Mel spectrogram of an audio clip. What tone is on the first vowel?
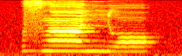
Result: high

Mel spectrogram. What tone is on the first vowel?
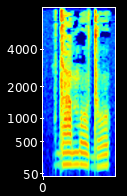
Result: high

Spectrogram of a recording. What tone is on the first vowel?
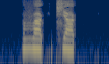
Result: low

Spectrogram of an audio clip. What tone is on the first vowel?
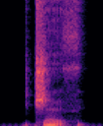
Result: falling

